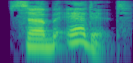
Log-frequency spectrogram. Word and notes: subedit: British English

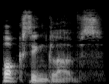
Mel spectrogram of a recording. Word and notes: boxing gloves: British English

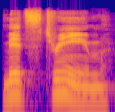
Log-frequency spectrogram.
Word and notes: midstream: British English

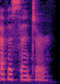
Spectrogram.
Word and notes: epicenter: British English

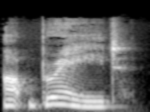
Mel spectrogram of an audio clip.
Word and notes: upbraid: British English

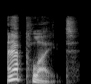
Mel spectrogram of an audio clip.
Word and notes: aplite: British English

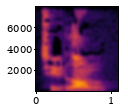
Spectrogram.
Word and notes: too long: American English

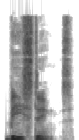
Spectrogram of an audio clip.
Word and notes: beestings: British English

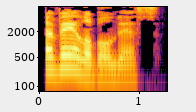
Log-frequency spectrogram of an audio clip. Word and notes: availableness: British English

